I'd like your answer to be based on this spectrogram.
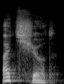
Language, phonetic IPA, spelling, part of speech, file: Russian, [ɐt͡ɕˈɕːɵt], отсчёт, noun, Ru-отсчёт.ogg
- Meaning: count, counting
